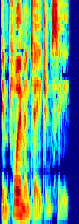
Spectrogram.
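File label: "employment agency", British English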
